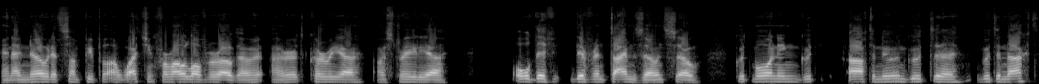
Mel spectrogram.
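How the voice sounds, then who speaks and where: A man with a Dutch accent speaks at a medium pitch in a monotone, flat way. The sound is dry and close with no echo. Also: moderate pace. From Netherlands. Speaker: esports cycling commentator. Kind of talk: live commentary. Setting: home work room.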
